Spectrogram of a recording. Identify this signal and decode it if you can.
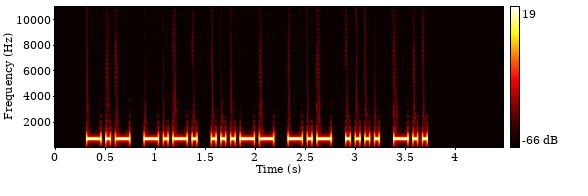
Morse code, heard as a keyed tone, about 25 wpm, 700 Hz. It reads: KC3KHD
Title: USA Call Signs - 6 Characters - Repeated 2x - 25wpm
